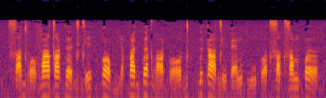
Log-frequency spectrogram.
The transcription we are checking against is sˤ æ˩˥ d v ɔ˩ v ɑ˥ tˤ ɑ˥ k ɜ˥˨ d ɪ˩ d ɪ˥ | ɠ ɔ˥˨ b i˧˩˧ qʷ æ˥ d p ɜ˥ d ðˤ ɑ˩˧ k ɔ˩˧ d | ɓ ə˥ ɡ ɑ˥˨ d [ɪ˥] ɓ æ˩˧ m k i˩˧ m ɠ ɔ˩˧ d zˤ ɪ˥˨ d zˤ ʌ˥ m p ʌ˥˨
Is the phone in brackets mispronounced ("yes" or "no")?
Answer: yes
